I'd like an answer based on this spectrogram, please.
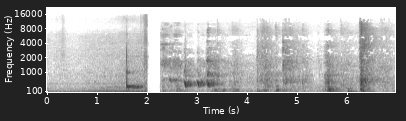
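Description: A person laughing in short, broken bursts, with a few sudden knocks or bumps near the end. Earlier, about one and a half seconds in, there is a single sharp sound over a low hum.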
